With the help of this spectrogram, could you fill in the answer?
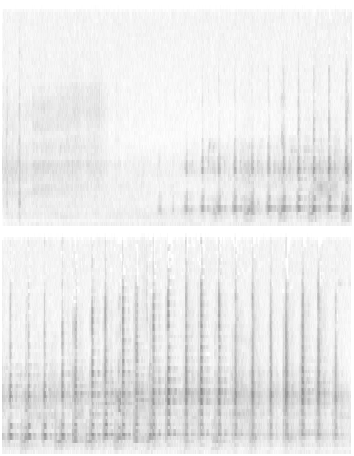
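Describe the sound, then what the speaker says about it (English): Geese honk repeatedly outdoors during a mating display, a rapid, rhythmic series of loud nasal calls that build after a quieter windy start and continue steadily to the end. "Doing the mating. Some geese."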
